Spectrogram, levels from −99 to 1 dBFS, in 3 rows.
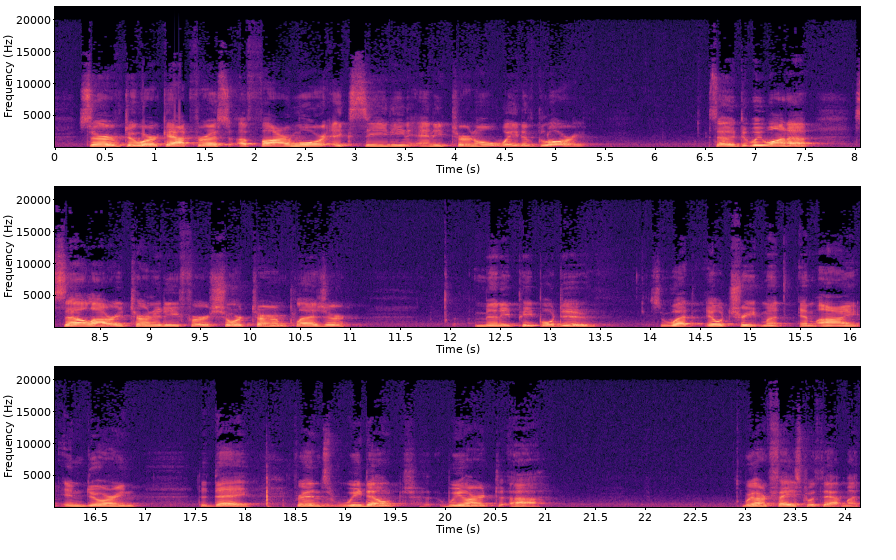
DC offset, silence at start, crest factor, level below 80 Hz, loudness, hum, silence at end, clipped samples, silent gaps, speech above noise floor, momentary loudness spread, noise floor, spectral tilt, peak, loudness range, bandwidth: under 0.1%; 0.25 s; 18 dB; -62 dBFS; -17 LUFS; none; 0 s; under 0.1%; none; 34 dB; 12 LU; -50 dBFS; -6 dB/octave; 0 dBFS; 7 LU; 12.5 kHz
